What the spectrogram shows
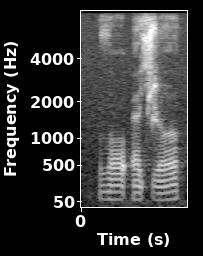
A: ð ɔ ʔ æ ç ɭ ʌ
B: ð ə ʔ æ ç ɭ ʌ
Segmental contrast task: A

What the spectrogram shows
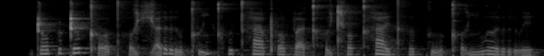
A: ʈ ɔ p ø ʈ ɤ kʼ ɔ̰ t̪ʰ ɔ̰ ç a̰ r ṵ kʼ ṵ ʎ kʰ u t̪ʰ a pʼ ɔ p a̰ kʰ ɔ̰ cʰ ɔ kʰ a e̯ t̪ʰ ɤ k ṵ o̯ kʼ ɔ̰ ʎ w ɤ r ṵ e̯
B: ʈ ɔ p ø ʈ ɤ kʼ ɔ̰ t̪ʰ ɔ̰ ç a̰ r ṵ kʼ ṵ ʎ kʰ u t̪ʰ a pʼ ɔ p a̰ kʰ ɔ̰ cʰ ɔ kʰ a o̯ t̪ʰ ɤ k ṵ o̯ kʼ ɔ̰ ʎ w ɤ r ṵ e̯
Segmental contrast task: A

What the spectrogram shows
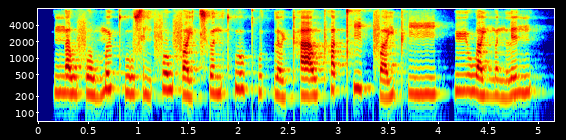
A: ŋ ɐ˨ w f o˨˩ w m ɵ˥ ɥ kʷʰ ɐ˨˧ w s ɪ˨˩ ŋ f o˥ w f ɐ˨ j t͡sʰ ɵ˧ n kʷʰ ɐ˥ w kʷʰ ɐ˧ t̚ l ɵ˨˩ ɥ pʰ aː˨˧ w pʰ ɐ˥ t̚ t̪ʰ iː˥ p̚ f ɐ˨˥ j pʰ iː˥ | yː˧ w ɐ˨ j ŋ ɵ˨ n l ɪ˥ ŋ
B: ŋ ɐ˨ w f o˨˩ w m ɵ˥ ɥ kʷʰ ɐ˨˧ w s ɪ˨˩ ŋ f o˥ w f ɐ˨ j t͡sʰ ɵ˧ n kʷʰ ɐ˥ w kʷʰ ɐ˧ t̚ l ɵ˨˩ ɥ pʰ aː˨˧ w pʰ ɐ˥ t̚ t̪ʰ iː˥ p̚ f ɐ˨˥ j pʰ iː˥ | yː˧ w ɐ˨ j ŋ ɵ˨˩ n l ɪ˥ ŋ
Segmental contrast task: B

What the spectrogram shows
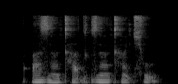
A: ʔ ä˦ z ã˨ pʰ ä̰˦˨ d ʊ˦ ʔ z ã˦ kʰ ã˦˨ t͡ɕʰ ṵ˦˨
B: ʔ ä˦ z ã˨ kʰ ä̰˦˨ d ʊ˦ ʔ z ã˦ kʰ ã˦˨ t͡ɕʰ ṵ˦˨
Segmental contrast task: B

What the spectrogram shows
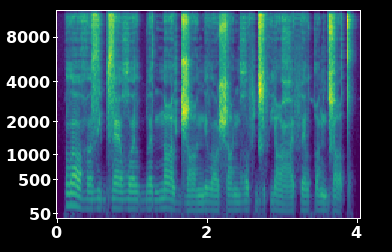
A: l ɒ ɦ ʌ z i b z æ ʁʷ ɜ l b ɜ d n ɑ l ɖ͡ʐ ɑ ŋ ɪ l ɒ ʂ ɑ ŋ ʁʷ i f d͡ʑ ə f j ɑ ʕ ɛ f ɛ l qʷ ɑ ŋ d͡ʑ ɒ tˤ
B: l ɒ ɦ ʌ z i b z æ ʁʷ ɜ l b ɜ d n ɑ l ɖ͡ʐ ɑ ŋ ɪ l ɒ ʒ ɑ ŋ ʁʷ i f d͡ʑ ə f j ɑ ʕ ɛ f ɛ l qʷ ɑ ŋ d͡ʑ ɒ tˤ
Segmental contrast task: A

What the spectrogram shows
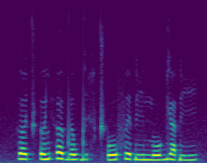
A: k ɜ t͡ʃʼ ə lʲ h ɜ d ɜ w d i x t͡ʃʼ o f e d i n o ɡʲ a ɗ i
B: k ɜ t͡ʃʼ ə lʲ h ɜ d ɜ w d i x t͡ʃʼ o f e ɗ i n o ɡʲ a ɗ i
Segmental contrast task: B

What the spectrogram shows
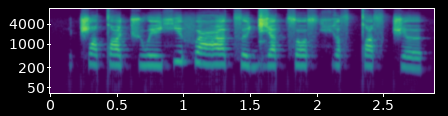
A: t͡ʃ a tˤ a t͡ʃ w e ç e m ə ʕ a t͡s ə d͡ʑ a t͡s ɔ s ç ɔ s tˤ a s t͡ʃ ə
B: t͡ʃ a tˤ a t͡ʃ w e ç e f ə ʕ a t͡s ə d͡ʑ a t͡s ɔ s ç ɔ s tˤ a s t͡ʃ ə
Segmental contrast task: B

